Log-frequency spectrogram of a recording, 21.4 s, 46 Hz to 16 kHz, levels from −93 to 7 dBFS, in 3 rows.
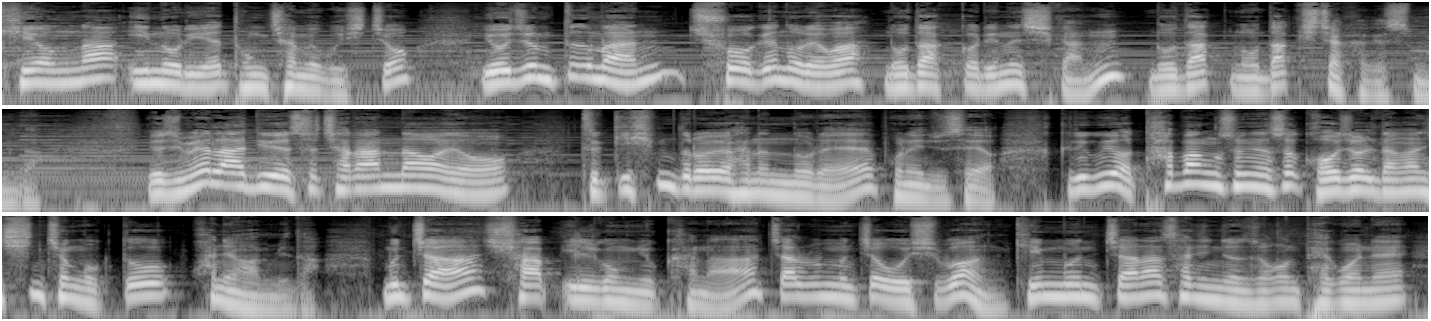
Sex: male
